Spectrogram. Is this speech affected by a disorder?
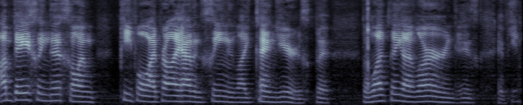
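Yes: cleft lip and palate.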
